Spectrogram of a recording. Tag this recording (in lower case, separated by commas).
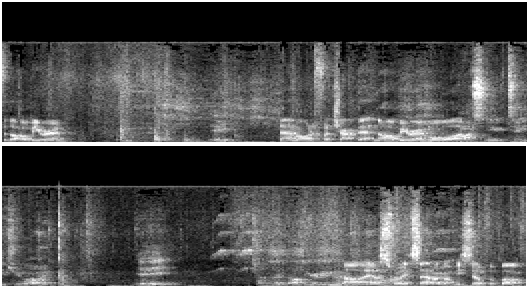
music, speech, inside a small room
